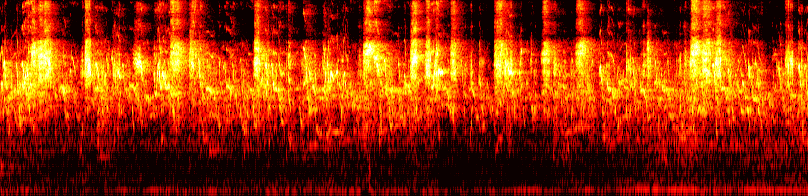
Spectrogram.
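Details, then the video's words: Budgerigar song from kept birds: an unbroken stream of fast, scratchy twittering and chirping that pulses roughly every second, steady and lively throughout, with a soft low hum underneath. "Singing budgie | budgies sounds"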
